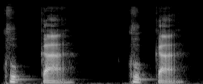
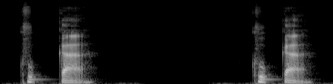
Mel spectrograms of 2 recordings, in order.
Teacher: the 기역 in the second syllable is pronounced as a tense consonant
